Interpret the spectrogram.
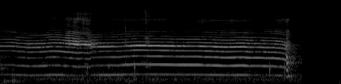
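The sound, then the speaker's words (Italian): A cat lets out one long, strained, croaking yowl, harmonically rich and steady for about three seconds, fairly loud, then cuts off abruptly into silence. “Beh, speriamo che quegli altri non vengano mai fino qua, attirati dal cracra del gatto venuto dalla merda.”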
